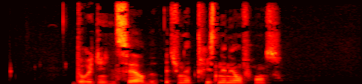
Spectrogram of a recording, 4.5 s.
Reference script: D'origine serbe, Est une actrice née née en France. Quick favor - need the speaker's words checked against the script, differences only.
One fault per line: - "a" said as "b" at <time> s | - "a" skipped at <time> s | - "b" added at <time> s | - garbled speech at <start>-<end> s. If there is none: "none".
none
